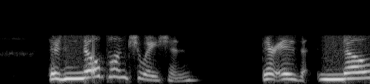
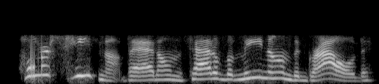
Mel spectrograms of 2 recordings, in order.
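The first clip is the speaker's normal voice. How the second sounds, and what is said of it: Put-on Southern accent. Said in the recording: “So we are doing this in a Southern accent. ... trying to do a Southern accent.”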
